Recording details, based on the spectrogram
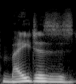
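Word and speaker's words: Maugers: go to majors meets or and this is majors you don't know how it's pronounced ma u GE RS comm dot au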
